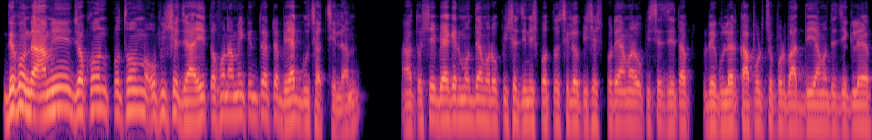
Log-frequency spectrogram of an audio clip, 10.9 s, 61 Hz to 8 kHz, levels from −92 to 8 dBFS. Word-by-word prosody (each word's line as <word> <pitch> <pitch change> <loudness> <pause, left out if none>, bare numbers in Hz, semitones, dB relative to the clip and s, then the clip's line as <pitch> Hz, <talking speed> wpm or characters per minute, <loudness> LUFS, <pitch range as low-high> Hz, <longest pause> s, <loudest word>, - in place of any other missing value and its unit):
দেখুন 180 +2 +7 0.2
আমি 170 +5 +6 0.3
যখন 170 +3 +3 0.2
১ম 165 +3 +1 0.2
অফিসে 155 +1 -1
যাই 120 +1 +5
তখন 140 +2 -1
আমি 145 +1 0
কিন্তু 140 0 -4
একটা 145 - -3
ব্যাগ 125 +2 +4
গুছাচ্ছিলাম। 95 -4 -4 0.7
আ - - -5
তো - - -5
সেই 130 - 0
ব্যাগের 130 0 +3
মধ্যে 125 +1 -1
আমার 120 -1 -2
অফিসে 120 +2 -5
জিনিসপত্র 115 0 -3
ছিল 115 -1 -4
বিশেষ 115 0 -5
করে 115 0 -3
আমার 115 0 -1
অফিসে 115 +1 -7
যেটা 110 +1 -2 0.3
রেগুলার 110 +1 +1
কাপড়-চোপড় 110 0 -3
বাদ 105 -1 0
দিয়ে 105 0 0
আমাদের 105 -1 -4
যেগুলো 105 +1 -2
120 Hz, 175 wpm, -22 LUFS, 110-140 Hz, 0.7 s, দেখুন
